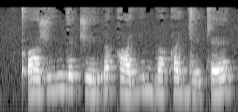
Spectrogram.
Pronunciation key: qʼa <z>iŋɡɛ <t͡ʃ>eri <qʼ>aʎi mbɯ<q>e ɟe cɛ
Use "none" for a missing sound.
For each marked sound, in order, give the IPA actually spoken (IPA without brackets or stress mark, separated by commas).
ʒ, t͡ʃ, q, q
